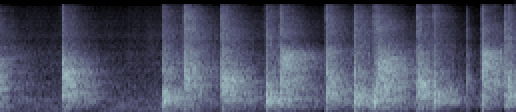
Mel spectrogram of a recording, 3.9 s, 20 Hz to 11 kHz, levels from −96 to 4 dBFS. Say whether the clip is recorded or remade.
remade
